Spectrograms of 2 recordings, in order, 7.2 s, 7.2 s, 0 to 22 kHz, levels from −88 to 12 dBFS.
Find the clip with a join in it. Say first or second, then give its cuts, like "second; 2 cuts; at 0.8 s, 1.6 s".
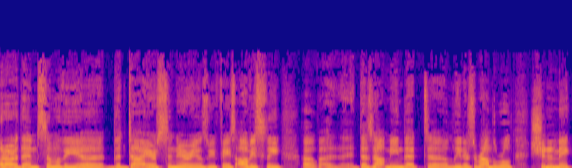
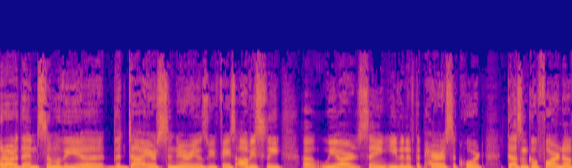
first; 1 cut; at 4.0 s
